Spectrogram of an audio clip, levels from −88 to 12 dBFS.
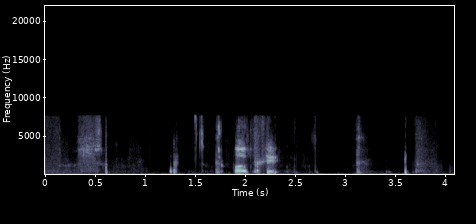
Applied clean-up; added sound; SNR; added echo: neural diffusion model UNIVERSE++.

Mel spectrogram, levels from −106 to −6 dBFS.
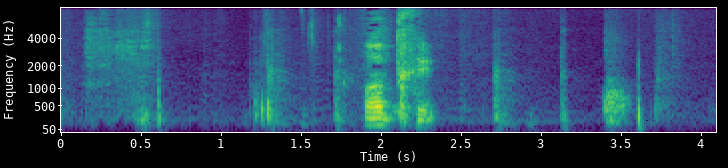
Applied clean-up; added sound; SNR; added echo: neural mask model RNNoise.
